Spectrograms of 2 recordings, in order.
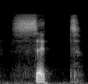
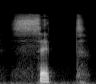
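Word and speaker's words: sept: Then here, remember, P is not pronounced, okay? It doesn't exist, so you get this set sound, set, set.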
